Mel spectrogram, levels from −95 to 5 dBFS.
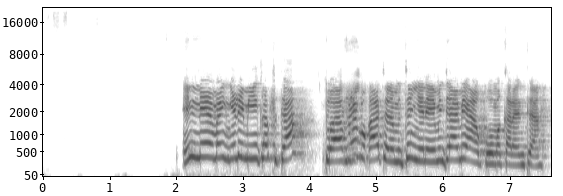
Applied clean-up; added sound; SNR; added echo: neural mask model Resemble Enhance denoiser.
